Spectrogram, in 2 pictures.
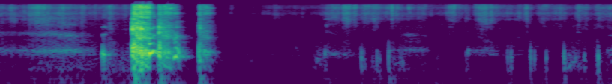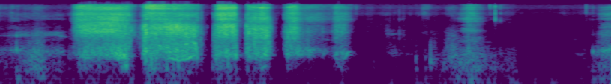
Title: Super snotty cold morning blows plus coughing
